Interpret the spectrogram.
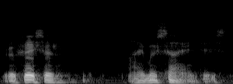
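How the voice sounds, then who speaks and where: An actor playing a detached, skeptical scientist with a measured, clinical delivery in a 1950s radio drama. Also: male voice, sits low, animated, slightly rough, full character voice. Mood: grave, doubting. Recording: dull, hissy vintage radio recording.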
